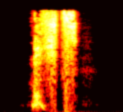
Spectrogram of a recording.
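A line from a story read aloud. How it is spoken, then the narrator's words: Angry shout. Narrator (German): rief D'Artagnan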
